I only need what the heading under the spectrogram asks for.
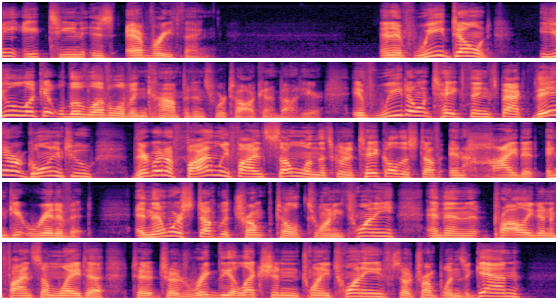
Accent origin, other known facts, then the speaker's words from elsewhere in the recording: Rhode Island, United States; also born or lived in Minnesota; I grew up in, I was born in Minnesota. I grew up in Rhode Island.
